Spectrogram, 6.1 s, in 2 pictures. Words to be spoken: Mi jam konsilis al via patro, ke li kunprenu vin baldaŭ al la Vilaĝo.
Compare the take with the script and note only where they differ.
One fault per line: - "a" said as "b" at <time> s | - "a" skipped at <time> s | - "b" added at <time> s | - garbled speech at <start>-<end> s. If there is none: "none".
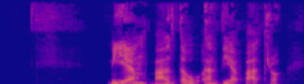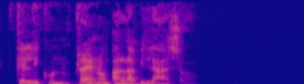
- "konsilis" said as "baldaŭ" at 1.6 s
- "vin baldaŭ" skipped at 4.1 s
